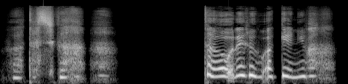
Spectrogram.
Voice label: retire jp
